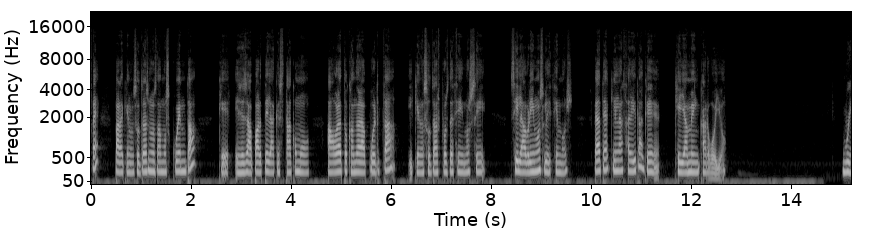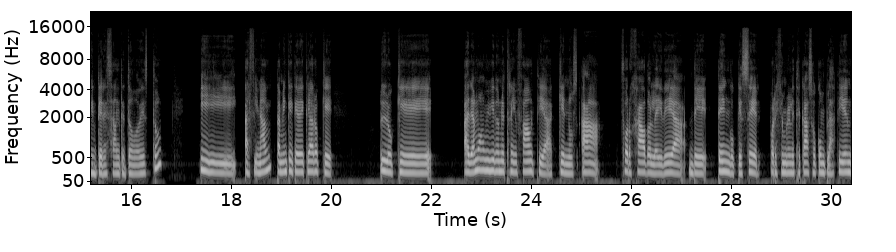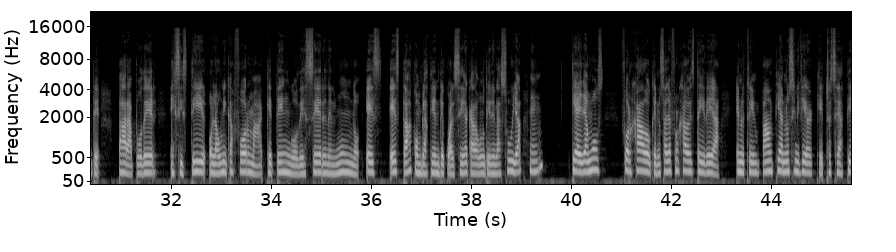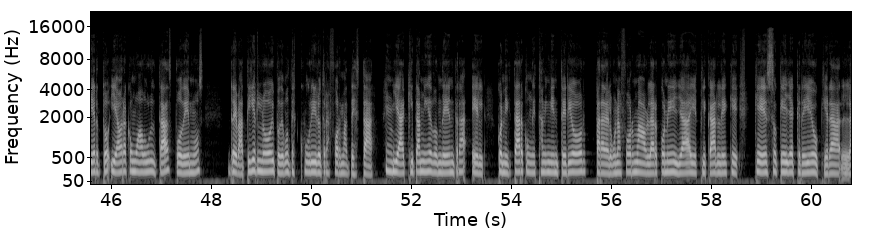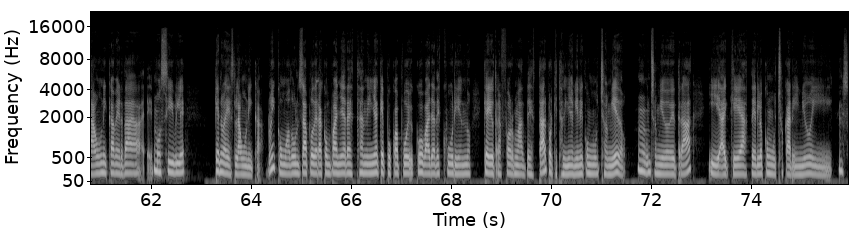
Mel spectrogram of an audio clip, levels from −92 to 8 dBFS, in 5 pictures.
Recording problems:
uneven, jittery; strongly; from 2.5 s to 1:14

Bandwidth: 15.5 kHz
